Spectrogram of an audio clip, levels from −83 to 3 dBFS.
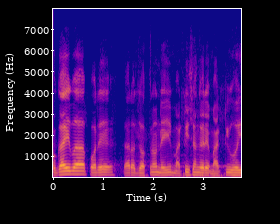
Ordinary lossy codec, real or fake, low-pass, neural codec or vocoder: none; fake; 7.2 kHz; vocoder, 44.1 kHz, 80 mel bands, Vocos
